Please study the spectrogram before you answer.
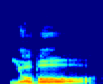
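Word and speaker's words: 予防: 발음은 예니까. 요보. 흔히 예약의 예자잖아요. 요보스르. 예방은 요보.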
